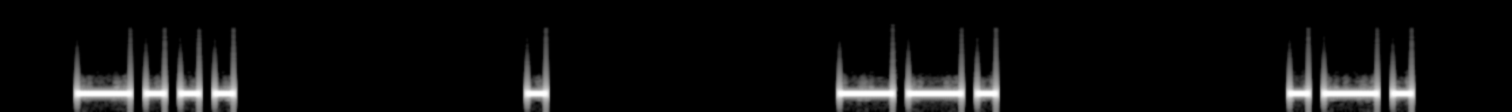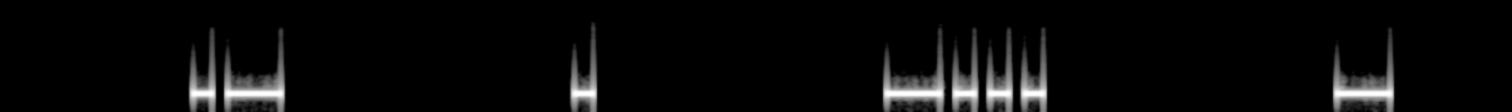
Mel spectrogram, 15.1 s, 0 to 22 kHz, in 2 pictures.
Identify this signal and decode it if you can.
Morse code, heard as a keyed tone, about 14 wpm, spaced as for 5 wpm, 680 Hz. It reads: BEGRAEBT
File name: Morsekurs / Witze / Witz 27. Januar 2026 25 F70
